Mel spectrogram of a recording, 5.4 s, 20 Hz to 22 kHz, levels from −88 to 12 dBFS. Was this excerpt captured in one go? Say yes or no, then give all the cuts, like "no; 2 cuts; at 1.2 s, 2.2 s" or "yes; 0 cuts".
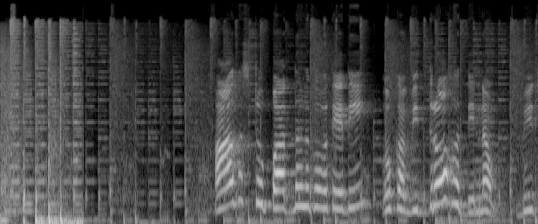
no; 1 cut; at 1.9 s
